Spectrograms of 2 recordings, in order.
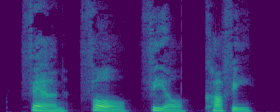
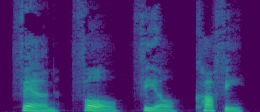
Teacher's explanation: you need to touch your top teeth with your bottom lip and blow out air between your lips and teeth. Do not use your voice.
